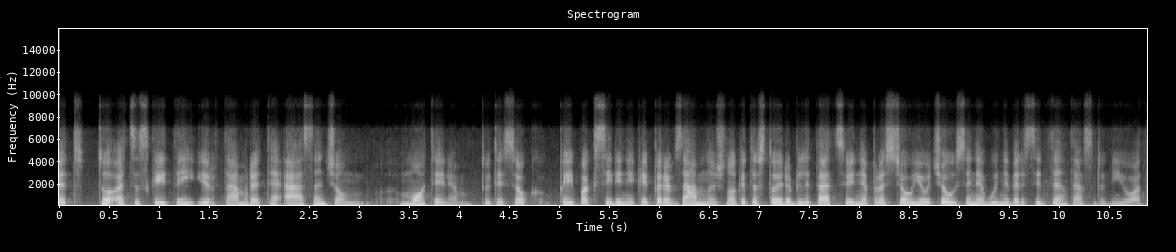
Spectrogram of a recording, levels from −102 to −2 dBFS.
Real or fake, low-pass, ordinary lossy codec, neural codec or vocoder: fake; 7.2 kHz; Opus, 24 kbps; codec, 16 kHz, 0.3 kbps, FocalCodec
